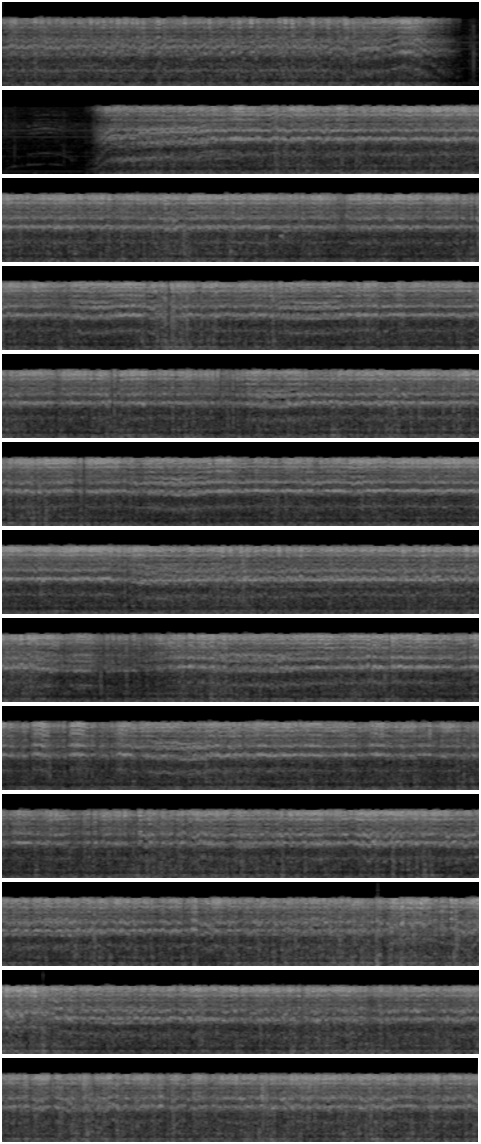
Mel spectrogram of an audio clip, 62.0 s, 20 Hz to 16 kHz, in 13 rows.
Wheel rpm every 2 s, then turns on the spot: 160, 160, 50, 210, 230, 230, 230, 230, 220, 230, 230, 230, 230, 230, 230, 200, 200, 210, 230, 230, 230, 230, 230, 230, 220, 230, 260, 220, 230, 230, 240.
none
